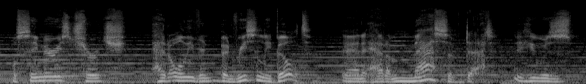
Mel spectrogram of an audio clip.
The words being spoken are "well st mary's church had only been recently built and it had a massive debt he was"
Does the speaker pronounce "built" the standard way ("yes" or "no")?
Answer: yes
